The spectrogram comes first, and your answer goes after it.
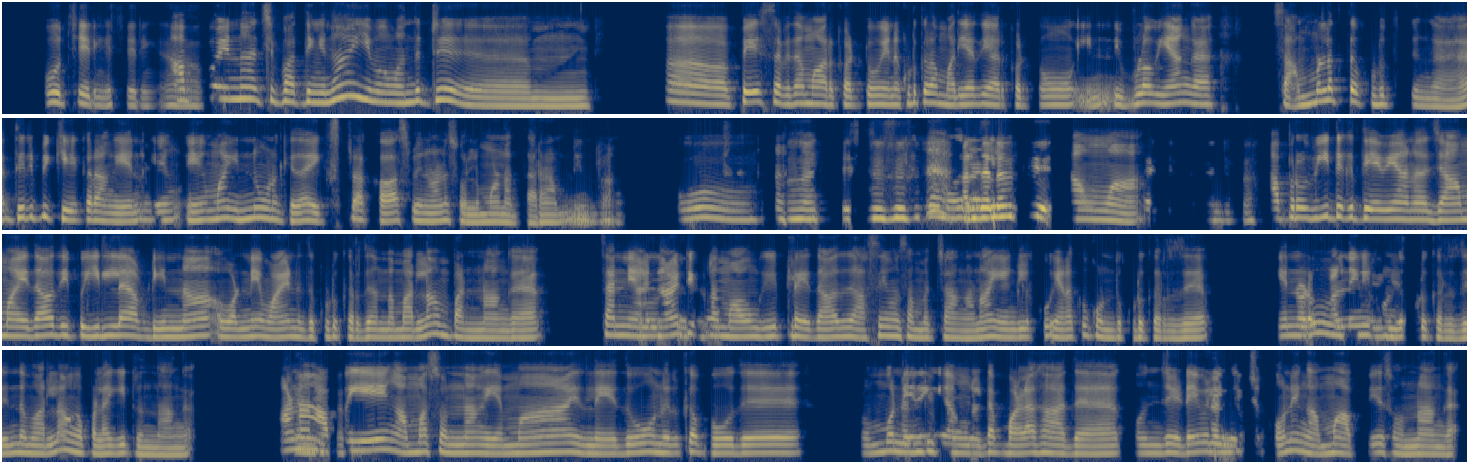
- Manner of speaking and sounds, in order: drawn out: "வந்துட்டு"; tapping; in English: "எக்ஸ்ட்ரா"; drawn out: "ஓ!"; laughing while speaking: "அ அச்ச அந்த அளவுக்கு"; other background noise; chuckle; distorted speech; horn
- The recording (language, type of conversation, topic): Tamil, podcast, உண்மையைச் சொன்ன பிறகு நீங்கள் எப்போதாவது வருந்தியுள்ளீர்களா?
